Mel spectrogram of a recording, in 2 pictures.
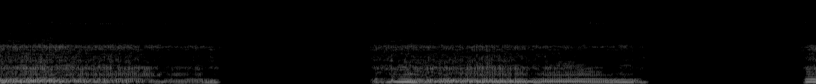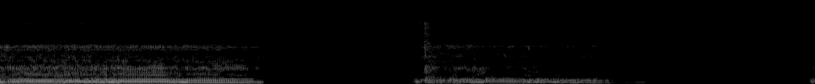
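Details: Loud, rough, rattling snores on each breath, about four in sixteen seconds, with quiet pauses between; snoring during sleep, reportedly a husband's.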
